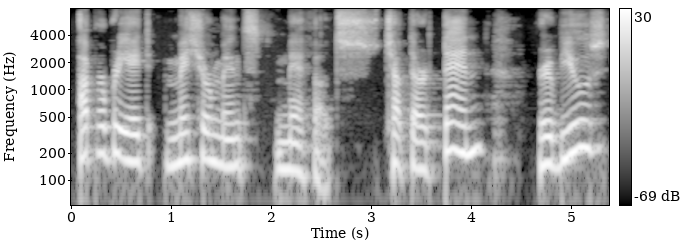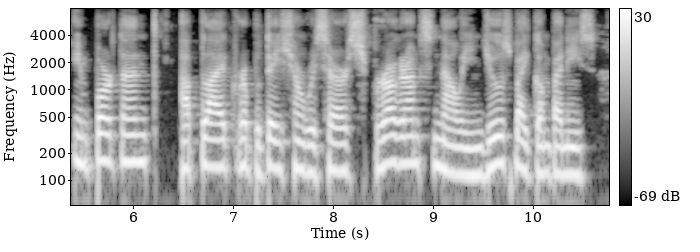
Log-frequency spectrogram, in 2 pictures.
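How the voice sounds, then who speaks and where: A man reading a business textbook aloud in a deliberate, halting way, sometimes repeating words. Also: on the high side. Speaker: channel host reading a book aloud.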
